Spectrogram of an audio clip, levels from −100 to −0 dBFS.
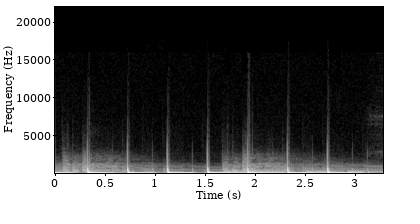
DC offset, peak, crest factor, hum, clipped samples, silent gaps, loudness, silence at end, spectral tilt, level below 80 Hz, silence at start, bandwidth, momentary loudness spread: under 0.1%; 0 dBFS; 12 dB; none; under 0.1%; none; -15 LUFS; 0 s; -13 dB/octave; -14 dBFS; 0 s; 2.8 kHz; 1 LU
